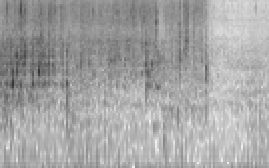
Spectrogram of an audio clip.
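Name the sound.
well water overflowing a bucket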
